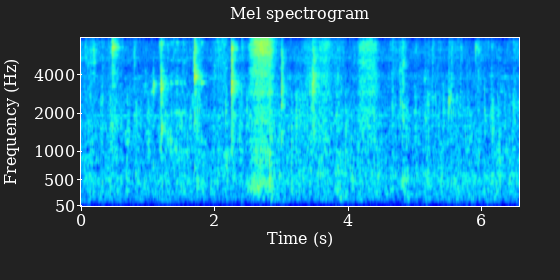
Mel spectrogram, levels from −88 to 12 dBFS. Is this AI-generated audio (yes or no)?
no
